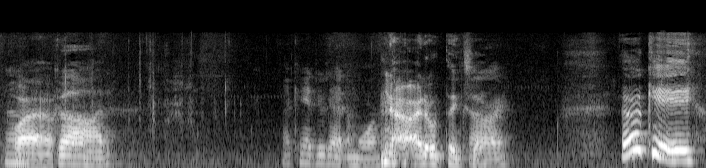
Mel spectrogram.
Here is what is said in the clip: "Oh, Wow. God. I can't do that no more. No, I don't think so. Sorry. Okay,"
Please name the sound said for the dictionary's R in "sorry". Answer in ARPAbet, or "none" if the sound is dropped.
none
